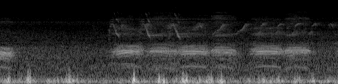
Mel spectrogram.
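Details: Crows calling to each other, giving several drawn-out, harsh, nasal caws in close succession, partly masked by low thumping and rumbling noise close to the microphone.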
